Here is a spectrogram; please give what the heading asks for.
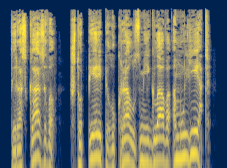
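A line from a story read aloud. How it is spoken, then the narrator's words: Child whispering. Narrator (Russian): прошептал малыш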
